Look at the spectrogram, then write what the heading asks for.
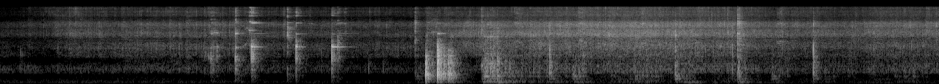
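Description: Chopped tomatoes frying in hot oil and onions in a kadai: a sizzle that builds over the first second or two and then holds steady, with a metal ladle knocking and scraping against the pan as it stirs.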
